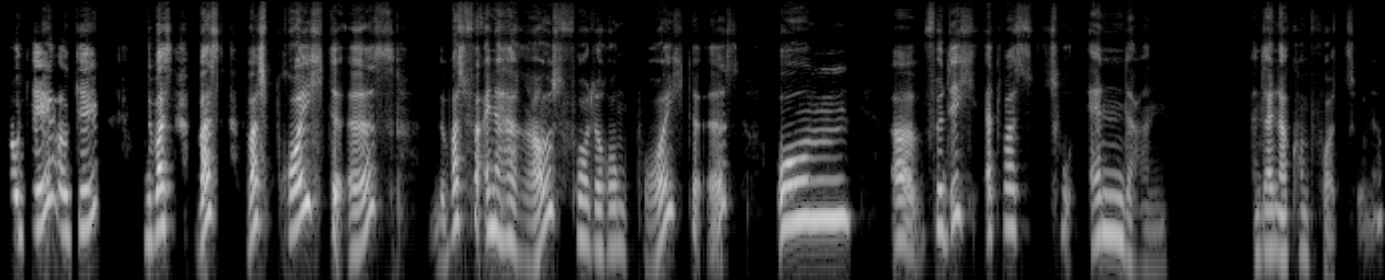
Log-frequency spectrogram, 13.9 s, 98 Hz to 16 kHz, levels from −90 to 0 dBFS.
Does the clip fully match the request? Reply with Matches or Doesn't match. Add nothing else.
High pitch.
Matches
